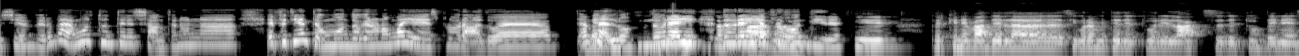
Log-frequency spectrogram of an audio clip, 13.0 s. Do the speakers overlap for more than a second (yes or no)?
yes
